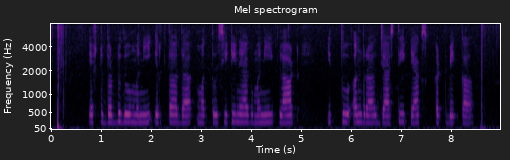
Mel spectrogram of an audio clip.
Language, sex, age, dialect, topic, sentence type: Kannada, female, 18-24, Northeastern, banking, statement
